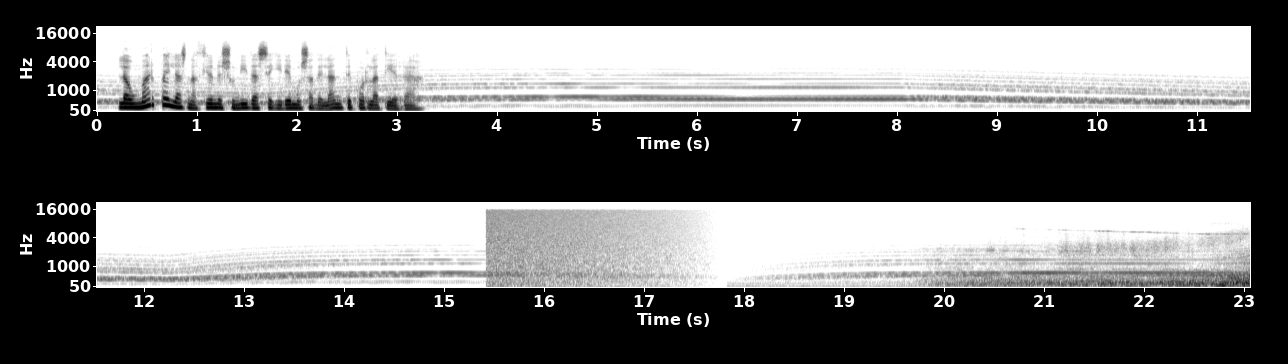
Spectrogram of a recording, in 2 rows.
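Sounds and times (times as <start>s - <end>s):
civil defense siren wailing: 3.0s - 16.7s
static hiss burst: 15.4s - 17.8s.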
